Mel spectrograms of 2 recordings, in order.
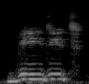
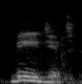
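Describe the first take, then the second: First: Видит held high with a clear final i; clear -it ending. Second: Видят falling low, with a loose vowel before t; loose -yat ending. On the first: Teacher repeats the slight difference, high видит ending in -it. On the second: Teacher repeats the slight difference, low видят ending in -yat. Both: Shown as a demonstration. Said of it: "They're slightly different".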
